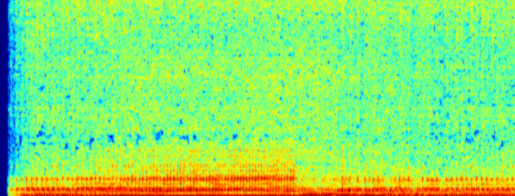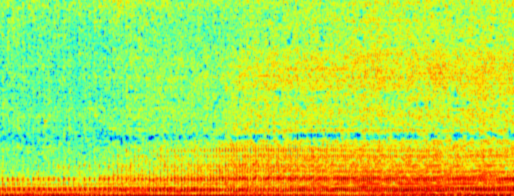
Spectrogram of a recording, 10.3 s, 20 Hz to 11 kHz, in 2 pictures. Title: Rexy Savanna Rx7 Sa22C 13B misfiring under boost.. what seems to be the problem?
